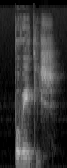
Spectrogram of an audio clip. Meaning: poetic
- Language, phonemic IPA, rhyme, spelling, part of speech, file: Dutch, /ˌpoːˈeː.tis/, -eːtis, poëtisch, adjective, Nl-poëtisch.ogg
